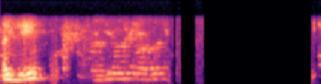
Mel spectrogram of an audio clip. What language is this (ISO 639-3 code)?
doi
